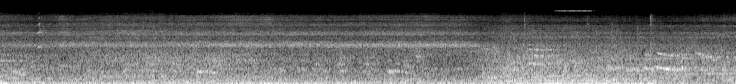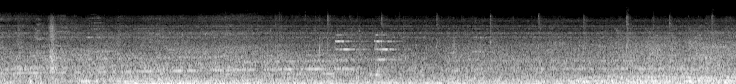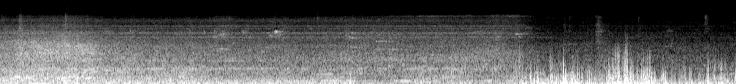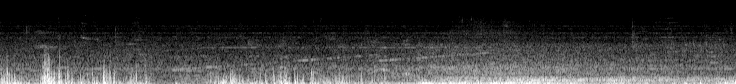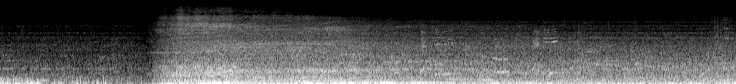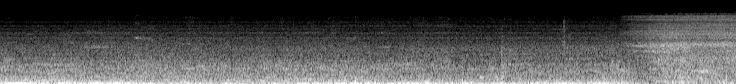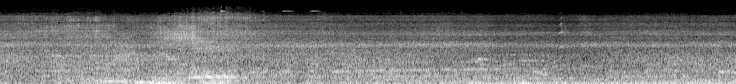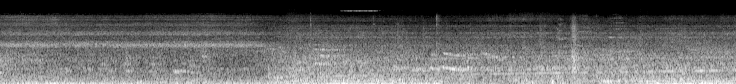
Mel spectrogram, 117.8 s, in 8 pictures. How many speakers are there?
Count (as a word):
zero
